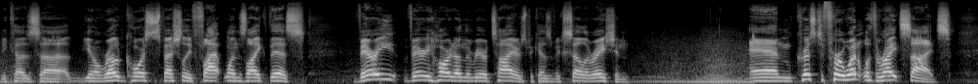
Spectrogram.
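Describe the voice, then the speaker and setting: A high-pitched male voice with an Ohio accent, animated in tone, lively in intonation and fairly quick in pace. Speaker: sim racing YouTuber doing commentary. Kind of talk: mock race broadcast commentary. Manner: casual, animated play-by-play.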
